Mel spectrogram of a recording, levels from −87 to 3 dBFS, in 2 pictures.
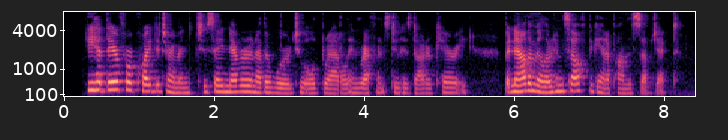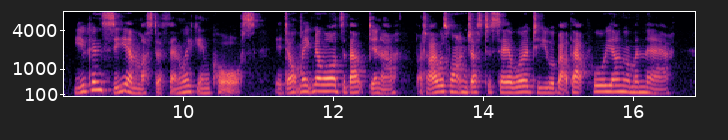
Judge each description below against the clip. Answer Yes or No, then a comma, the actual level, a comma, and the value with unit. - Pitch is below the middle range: No, high, 190 Hz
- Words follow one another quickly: Yes, fast, 215 wpm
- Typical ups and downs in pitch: Yes, average, 4.2 semitones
